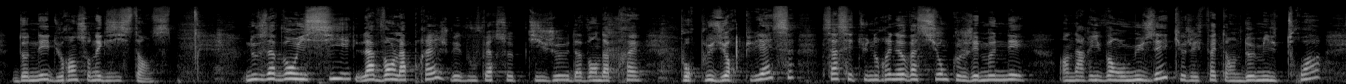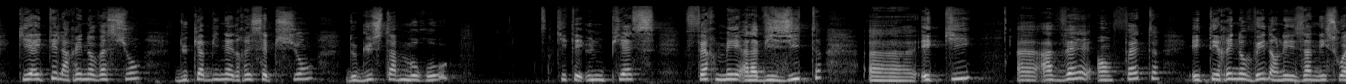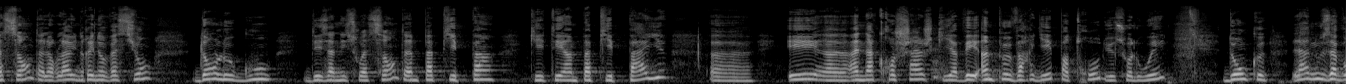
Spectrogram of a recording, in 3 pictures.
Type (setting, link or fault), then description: setting, live audience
